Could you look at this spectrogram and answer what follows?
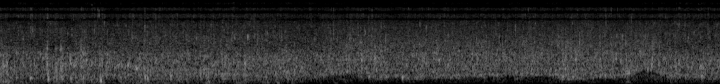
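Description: A natural creek flowing over gravel and layered rock on rural land, a steady, fairly quiet rushing and trickling that continues evenly throughout with no talk.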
